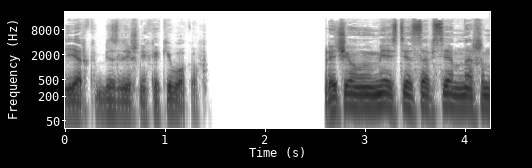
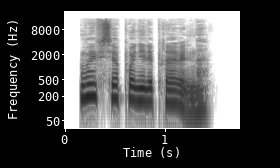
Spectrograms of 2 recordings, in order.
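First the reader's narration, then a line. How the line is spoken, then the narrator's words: Sad smiling tone. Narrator (Russian): печально улыбнулась Круанна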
